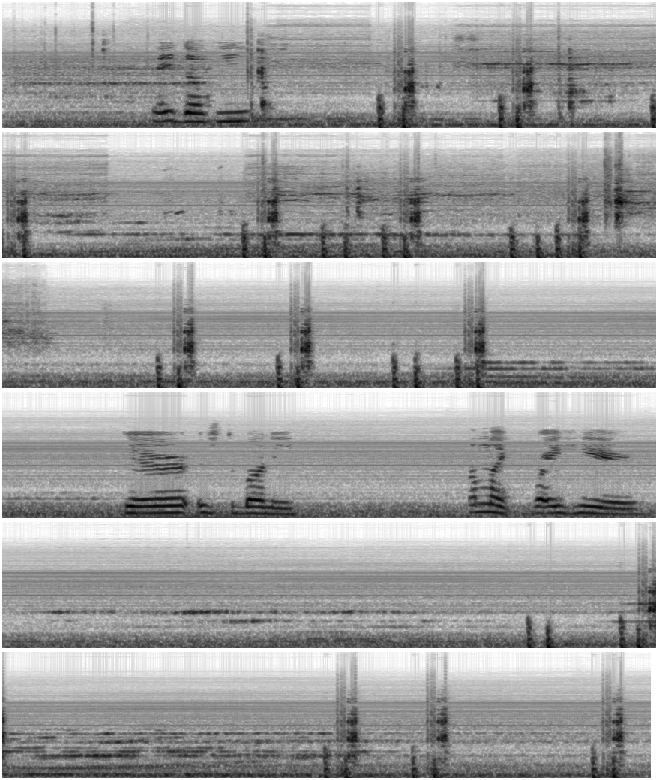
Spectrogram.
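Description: Short electronic clicks sound again and again as a monitor switches views.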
